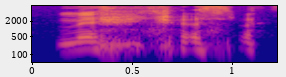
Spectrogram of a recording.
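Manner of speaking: chuckling through the greeting; laughing greeting. Real, not acted. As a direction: laugh breaking into "Merry Christmas".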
